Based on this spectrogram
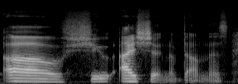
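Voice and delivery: ordinary talk, nothing marked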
